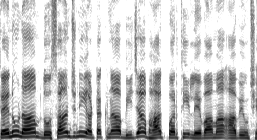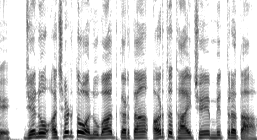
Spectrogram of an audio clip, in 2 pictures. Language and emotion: Gujarati, neutral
